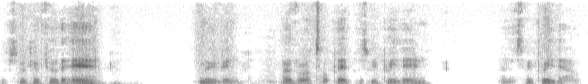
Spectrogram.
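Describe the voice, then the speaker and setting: Guiding a body scan meditation, a man speaks in short, gentle instructional phrases with frequent pauses. His voice is low, husky and creaky, completely flat in delivery, with background noise in the recording.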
